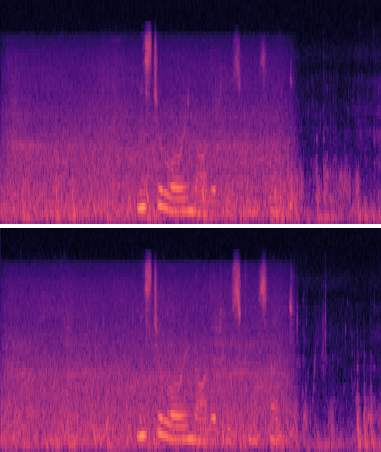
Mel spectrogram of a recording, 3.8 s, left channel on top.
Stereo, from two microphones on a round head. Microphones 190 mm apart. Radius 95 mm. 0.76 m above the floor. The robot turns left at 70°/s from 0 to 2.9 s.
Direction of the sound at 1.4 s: 15° left.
